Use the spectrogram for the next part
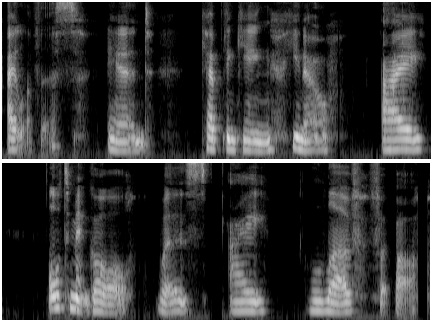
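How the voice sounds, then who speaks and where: A woman's voice: medium pitch, creaky. A woman in her thirties hosting a podcast, telling her own story in a casual, earnest and emotional way, speaking straight to her listeners. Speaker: podcast host.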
